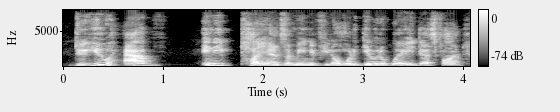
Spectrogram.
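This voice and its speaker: In a fairly high pitch, a man talks with a bright, sharp tone and an animated tone. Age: 30s. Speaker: podcast host. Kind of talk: casual chat.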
